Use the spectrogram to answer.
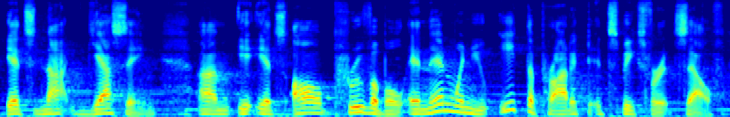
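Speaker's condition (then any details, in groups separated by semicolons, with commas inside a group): No condition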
